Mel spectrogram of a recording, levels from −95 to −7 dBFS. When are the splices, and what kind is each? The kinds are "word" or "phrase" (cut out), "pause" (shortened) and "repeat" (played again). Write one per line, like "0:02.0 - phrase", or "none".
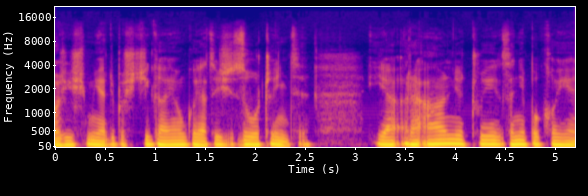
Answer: none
